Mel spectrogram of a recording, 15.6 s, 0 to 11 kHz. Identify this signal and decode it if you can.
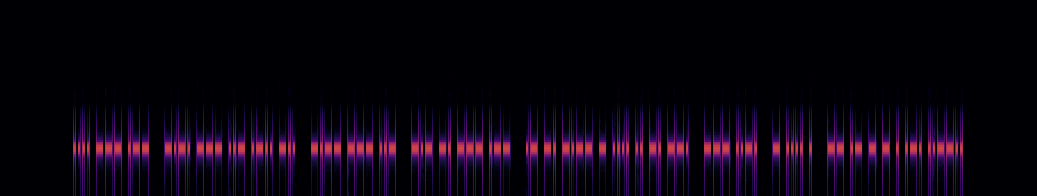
Morse code, heard as a keyed tone, about 34 wpm, 700 Hz. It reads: HOW COULD YOU KNOW ANYTHING OF THE MATTER?
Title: Sentences from Top 1000 Words 35wpm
